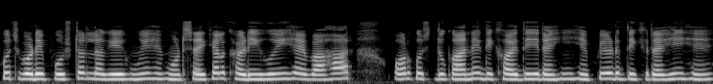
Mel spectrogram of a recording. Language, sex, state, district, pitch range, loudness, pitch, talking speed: Hindi, female, Punjab, Pathankot, 235-255 Hz, -15 LUFS, 245 Hz, 185 wpm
